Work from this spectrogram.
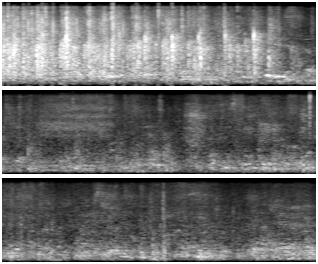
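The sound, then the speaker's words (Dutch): Applause for newly sworn-in duo committee members: loud, dense clapping for the first few seconds, then fading into a quieter murmur with scattered claps. “Dan mag ik u feliciteren met uw duo-commissieleden. En dan mag u wel applaudisseren.”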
